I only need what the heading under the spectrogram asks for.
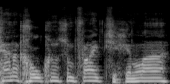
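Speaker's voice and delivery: put-on Scouse Liverpool accent. Trying out the accent the other speaker just explained, in a Scouse accent. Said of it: "how to do a Scouse accent".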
